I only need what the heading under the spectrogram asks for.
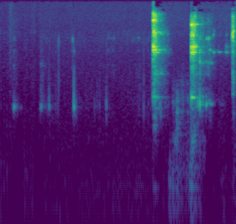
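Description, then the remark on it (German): A few small, bright clinks of glasses in a toast tick by in quick succession, then a louder burst of liquid and gulping sounds as a gin and tonic is drunk, with no talking. “Also wir trinken jetzt. Mach eine kurze Pause. Zum Wohl.”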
